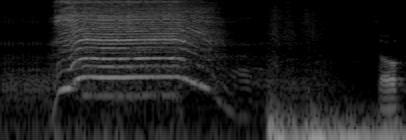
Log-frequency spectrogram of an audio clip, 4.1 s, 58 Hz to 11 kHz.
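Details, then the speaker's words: 1/8 RC car nitro engine with rich low-speed needle: revs climb, hang, then sag and the idle drops off, needing work to clear the engine; low-speed needle too rich. "rich low speed needle idle goes down and it's you have to work at clearing the engine cleaning the engine and when you rev it the more you rev it the higher the revs eventually go"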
